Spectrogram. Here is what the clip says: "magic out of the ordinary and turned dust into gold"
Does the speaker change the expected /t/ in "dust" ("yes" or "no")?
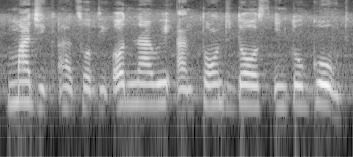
yes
